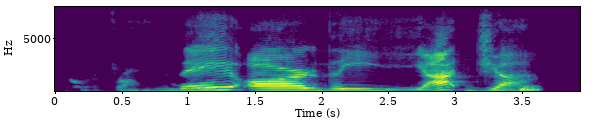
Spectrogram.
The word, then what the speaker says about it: Yautja: They are the Yatja. Yatja. Yeah. One word. One word. Who Two gave syllables.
